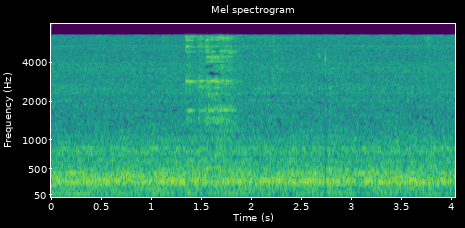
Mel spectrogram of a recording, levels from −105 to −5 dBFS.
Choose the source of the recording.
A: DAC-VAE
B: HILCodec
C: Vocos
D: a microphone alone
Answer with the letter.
D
